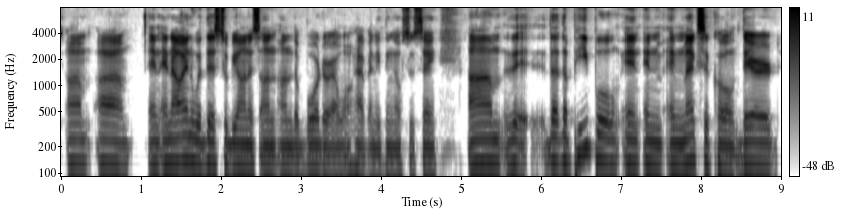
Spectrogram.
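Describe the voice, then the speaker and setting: A man hosts a casual panel talk at a mid-range pitch, stumbling over his words and restarting often. His voice is dry and close, with no room sound. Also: darkish tone, no room sound. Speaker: show host.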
